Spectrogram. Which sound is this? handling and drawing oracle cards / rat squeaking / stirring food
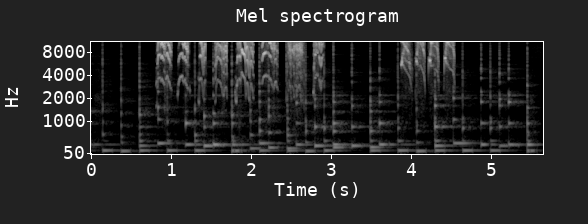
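rat squeaking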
